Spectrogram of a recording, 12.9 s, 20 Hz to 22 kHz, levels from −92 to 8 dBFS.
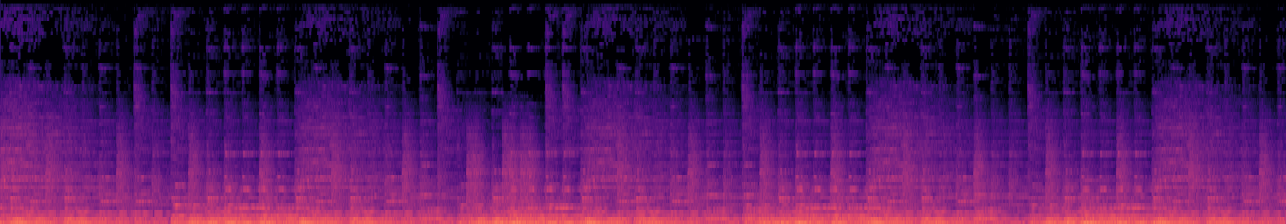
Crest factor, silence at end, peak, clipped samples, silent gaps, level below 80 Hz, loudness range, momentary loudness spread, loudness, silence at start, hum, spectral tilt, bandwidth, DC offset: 16 dB; 0 s; -10 dBFS; under 0.1%; none; -38 dBFS; 1 LU; 7 LU; -27 LUFS; 0 s; none; -6.5 dB/octave; over 20 kHz; under 0.1%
